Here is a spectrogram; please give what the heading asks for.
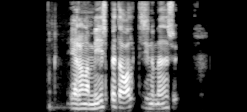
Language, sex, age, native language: Icelandic, male, 30-39, Icelandic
